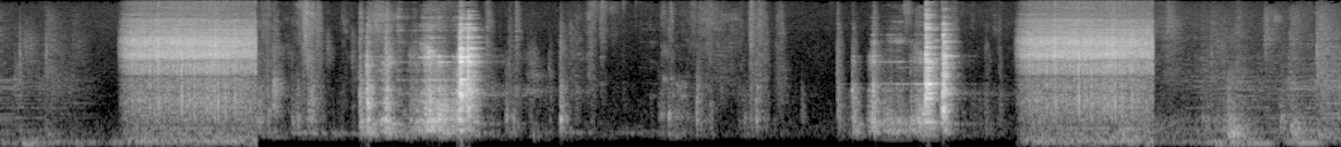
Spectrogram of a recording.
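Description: Edited retro video-transition sound effect: two short bursts of static hiss about six seconds apart, with two loud, sharp clattering sounds between them at about three and six seconds in.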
